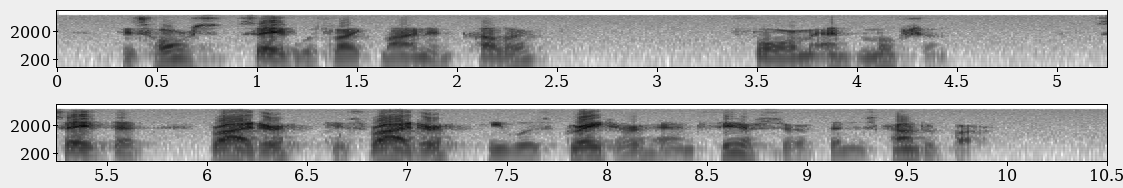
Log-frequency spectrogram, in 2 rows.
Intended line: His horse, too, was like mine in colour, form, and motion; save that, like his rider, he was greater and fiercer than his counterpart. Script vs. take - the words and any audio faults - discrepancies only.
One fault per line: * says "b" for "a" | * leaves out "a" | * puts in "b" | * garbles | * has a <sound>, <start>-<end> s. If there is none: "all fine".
* says "save" for "too"
* says "rider" for "like"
